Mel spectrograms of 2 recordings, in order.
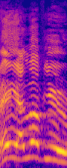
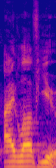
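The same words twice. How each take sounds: First: High, loud, careless shout; mock holler. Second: Said in the usual way. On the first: Coach imitating someone who goes around blurting love to anyone, hollered high and loud. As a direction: belt it out like a caveman declaring love. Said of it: "scream it at the top of their lungs".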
